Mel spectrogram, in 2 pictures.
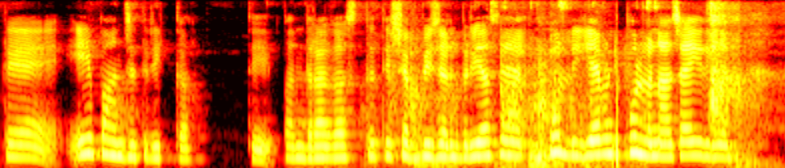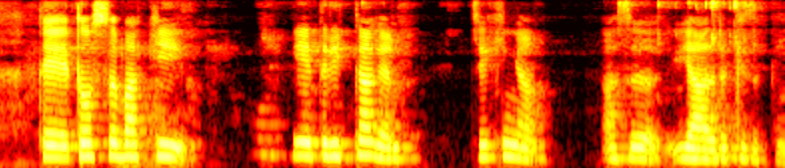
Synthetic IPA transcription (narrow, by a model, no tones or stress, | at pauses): t̪eːeːpəɲd͡ʒt̪əɾiːkaː | t̪eːpənd̪ɾãːəɡəst̪t̪eːʃʰəbiːd͡ʒənbəɾiːãːsɛ̃ːpʊlijɛ̃ːʋiːnĩːpʊlnãːt͡ʃaːiːd̪ɪjãːt̪eːt̪ʊsbaːkiː | eːt̪əɾiːkaːɡən | d͡ʒeːkijãː | əsjaːd̪ɾəkʰːiːsət̪ːĩː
